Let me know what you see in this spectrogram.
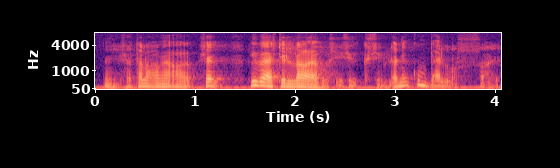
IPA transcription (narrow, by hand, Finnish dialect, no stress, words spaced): nin se tɑlɑʋeʔ ʔɑˑeʔ seʔ hyʋæstil lɑˑehosi syksylːæ niːŋ kum pelːosːɑˑe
